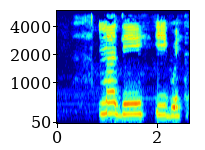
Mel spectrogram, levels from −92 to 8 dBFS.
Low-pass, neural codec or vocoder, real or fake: 5.4 kHz; none; real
